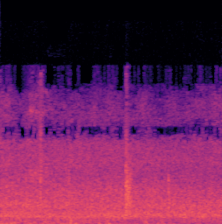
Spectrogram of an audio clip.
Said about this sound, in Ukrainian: Тут нереально холодно і тут дуже вітряно.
